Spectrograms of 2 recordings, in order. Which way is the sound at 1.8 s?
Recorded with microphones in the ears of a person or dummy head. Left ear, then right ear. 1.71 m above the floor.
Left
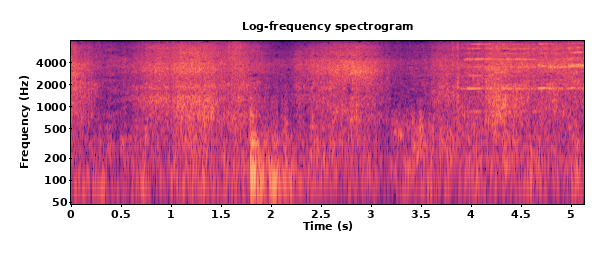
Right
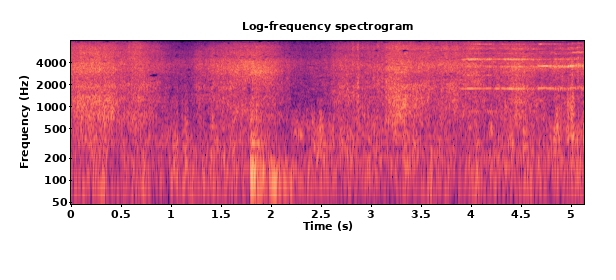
40° left (ahead or behind).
